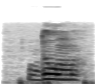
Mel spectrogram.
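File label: "дум", Komi, female; kpv audio dict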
